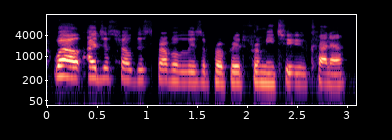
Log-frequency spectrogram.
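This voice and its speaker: A woman from Belarus who speaks with a Belarusian accent and a fairly low voice. She is hesitant and halting, heard over a video call.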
